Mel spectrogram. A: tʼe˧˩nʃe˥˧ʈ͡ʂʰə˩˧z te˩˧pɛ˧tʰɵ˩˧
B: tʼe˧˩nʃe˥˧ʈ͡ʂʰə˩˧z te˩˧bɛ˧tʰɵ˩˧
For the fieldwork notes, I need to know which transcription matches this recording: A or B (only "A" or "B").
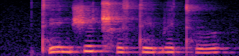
B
